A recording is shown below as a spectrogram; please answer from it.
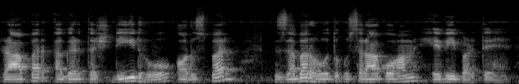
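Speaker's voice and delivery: usual speaking voice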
